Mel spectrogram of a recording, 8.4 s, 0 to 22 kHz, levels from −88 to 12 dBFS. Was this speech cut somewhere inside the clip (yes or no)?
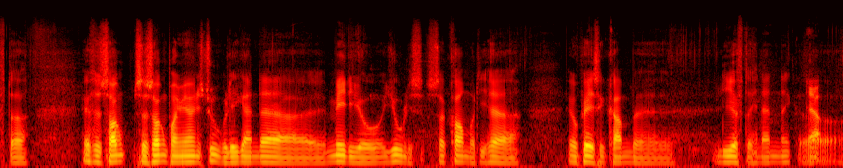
no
